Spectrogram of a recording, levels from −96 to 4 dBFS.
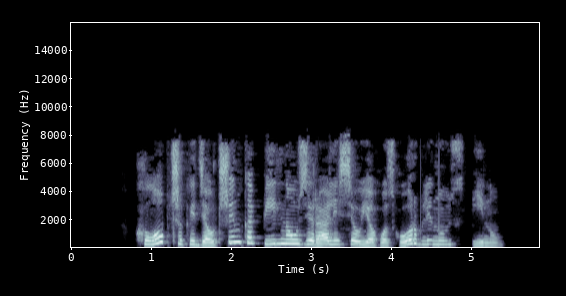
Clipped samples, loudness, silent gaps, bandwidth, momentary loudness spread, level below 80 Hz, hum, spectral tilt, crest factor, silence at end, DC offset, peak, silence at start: under 0.1%; -17 LUFS; 4.93-5.00 s; 8.4 kHz; 11 LU; -64 dBFS; none; -3.5 dB/octave; 16 dB; 0.5 s; under 0.1%; -2 dBFS; 0.8 s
